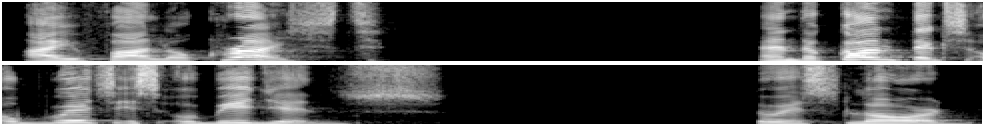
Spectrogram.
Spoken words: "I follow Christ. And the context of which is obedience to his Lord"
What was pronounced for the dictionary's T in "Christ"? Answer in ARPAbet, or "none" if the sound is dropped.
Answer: T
